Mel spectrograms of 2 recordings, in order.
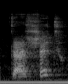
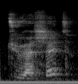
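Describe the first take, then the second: First: The pronoun is shortened and joined to the verb. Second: The pronoun is said in full before the verb.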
